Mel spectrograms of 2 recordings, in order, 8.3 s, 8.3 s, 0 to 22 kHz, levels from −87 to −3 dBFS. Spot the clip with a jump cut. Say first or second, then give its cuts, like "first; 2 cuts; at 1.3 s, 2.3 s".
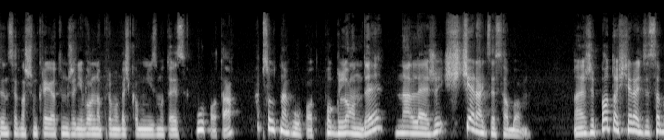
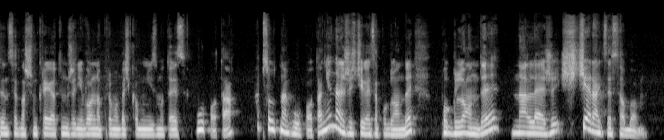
first; 1 cut; at 3.9 s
